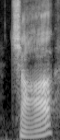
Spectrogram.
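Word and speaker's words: 茶: The Chinese in Mandarin pronounce it cha, second tone.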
